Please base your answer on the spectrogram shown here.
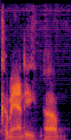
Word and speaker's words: Kamandi: was a comic called Kamandi and it was a spell that kam a and di okay it's command e the last boy on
